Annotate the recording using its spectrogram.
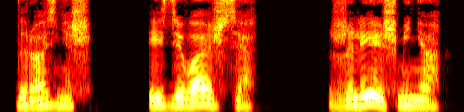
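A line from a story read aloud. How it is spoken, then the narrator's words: Muffled voice. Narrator (Russian): глухо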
